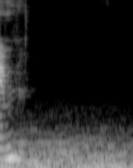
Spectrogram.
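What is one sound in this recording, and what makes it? A young woman speaks briefly and with amusement.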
